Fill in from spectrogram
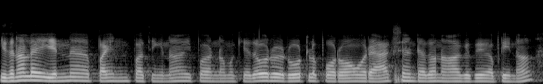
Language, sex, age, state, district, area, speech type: Tamil, male, 30-45, Tamil Nadu, Erode, rural, spontaneous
